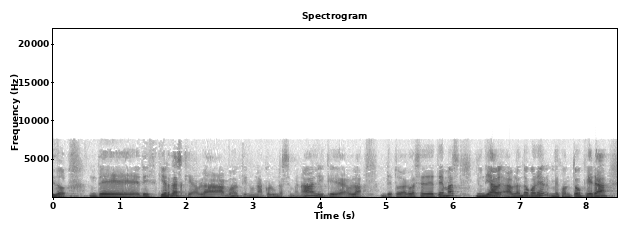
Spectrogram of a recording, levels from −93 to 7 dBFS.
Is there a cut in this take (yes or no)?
no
